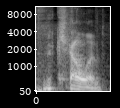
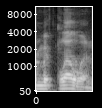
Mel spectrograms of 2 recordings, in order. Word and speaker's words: McClellan: McKellen. Or McClellan, excuse me. I always pronounce his name wrong.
